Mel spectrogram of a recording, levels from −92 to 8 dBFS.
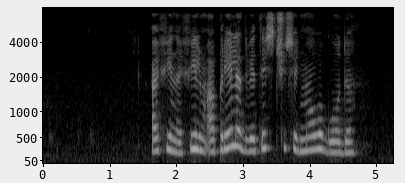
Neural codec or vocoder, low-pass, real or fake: none; 7.2 kHz; real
